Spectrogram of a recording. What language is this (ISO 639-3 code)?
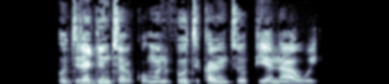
dag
